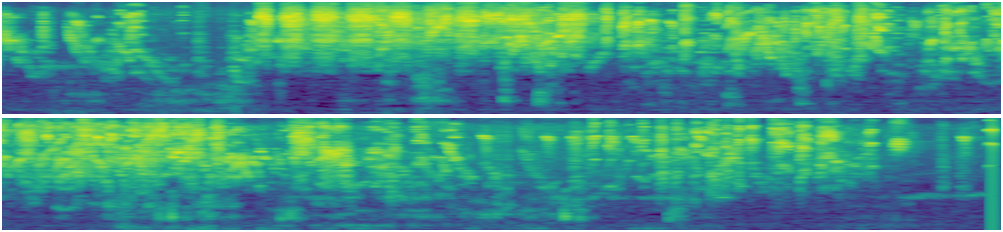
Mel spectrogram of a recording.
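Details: Several colourful budgies chatter while feeding, a nearly continuous wash of high, scratchy chirps and warbled notes about three per second, thinning toward the end; faint low knocks in the middle.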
